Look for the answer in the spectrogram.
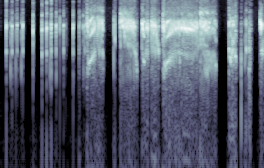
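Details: Lure sound for attracting swiftlets: a quick run of sharp, evenly spaced high clicks, then sustained shrill, slightly wavering chatter with short breaks.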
